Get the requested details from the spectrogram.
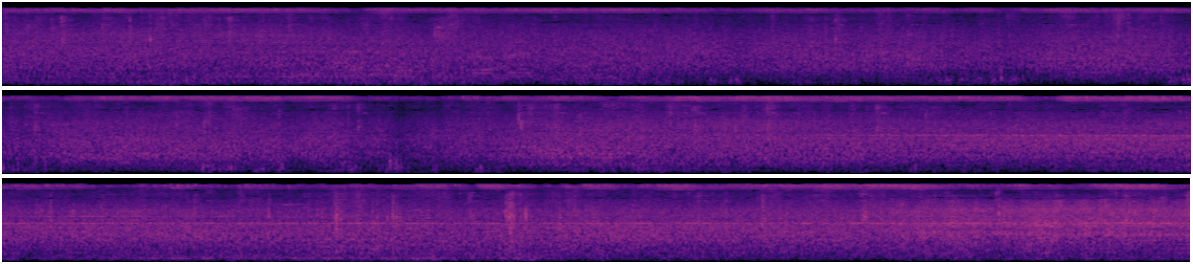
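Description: Cars drive past on a nearby road with a rushing of tyres.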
